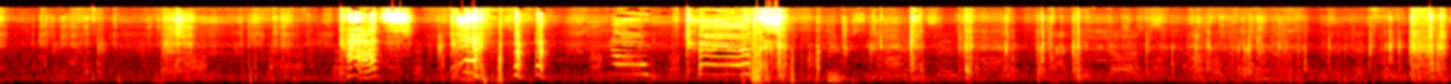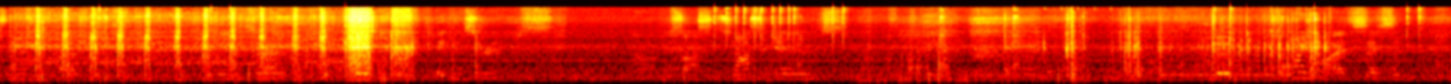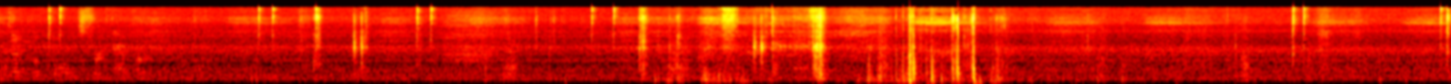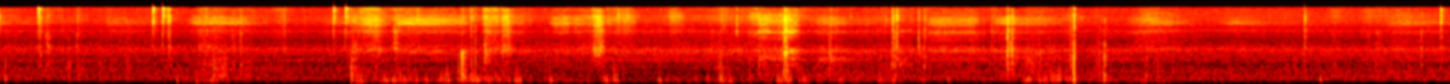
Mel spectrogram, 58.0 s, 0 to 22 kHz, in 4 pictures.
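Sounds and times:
inkjet printer whirring and clicking: 0:09.1 - 0:18.7.

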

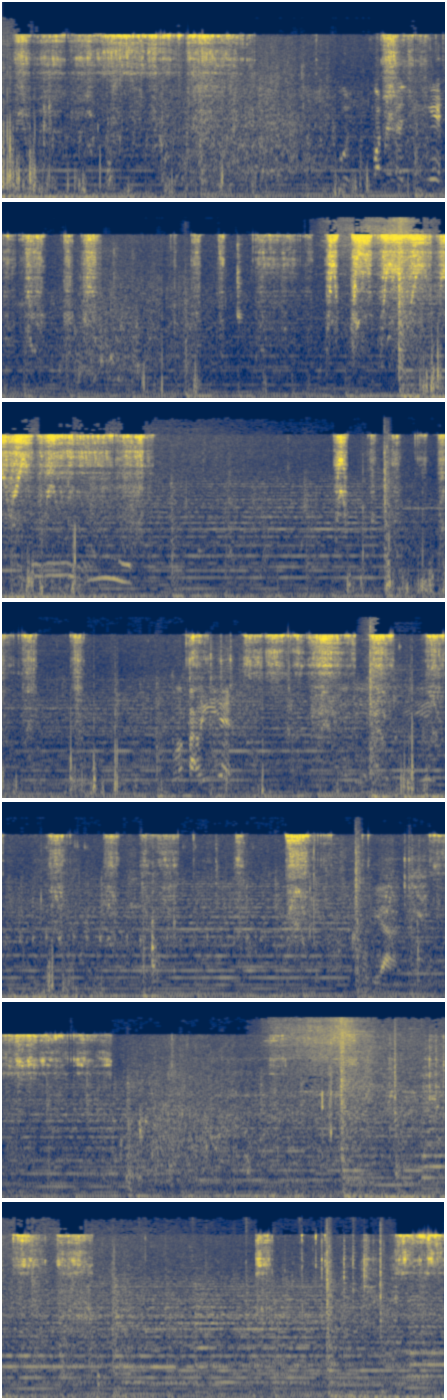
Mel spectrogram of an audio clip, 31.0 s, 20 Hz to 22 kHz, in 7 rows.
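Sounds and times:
wind on microphone: 0:00.0 - 0:04.2, 0:05.4 - 0:11.1, 0:12.2 - 0:15.0, 0:15.8 - 0:19.2
boat engine rumble: 0:00.0 - 0:31.0
fishing reel clicking: 0:00.1 - 0:02.4, 0:04.1 - 0:05.4, 0:06.5 - 0:10.4, 0:12.2 - 0:14.1, 0:15.6 - 0:21.0, 0:21.9 - 0:23.3, 0:26.4 - 0:27.5, 0:29.0 - 0:31.0
low rumble: 0:07.4 - 0:22.0.

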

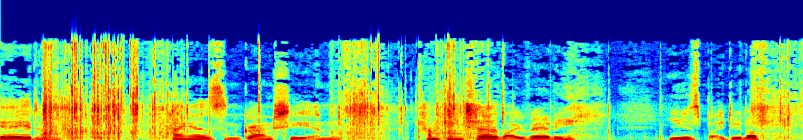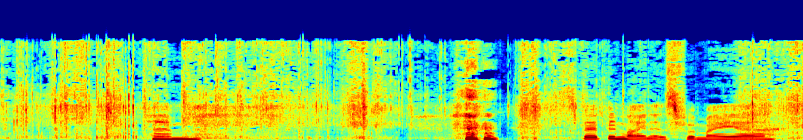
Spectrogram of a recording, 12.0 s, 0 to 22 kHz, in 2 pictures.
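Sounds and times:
gear rustling in a box: 0:02.6 - 0:03.8, 0:05.6 - 0:12.0.

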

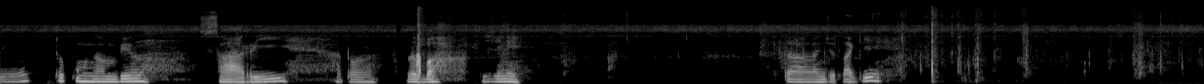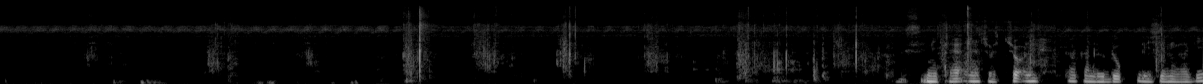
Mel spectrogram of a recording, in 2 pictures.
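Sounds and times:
high-pitched insect drone: 0:00.0 - 0:24.0
footsteps in undergrowth: 0:03.9 - 0:24.0.

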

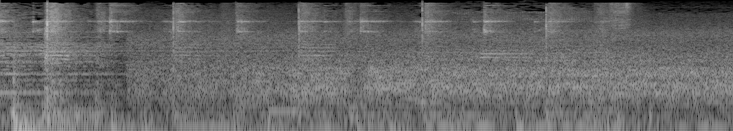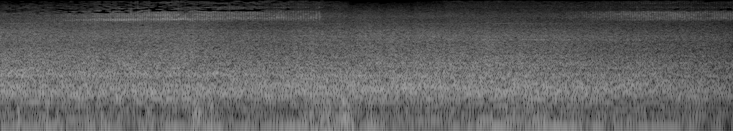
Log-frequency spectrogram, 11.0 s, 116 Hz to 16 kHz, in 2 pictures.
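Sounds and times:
electric train humming: 0:00.0 - 0:11.0.

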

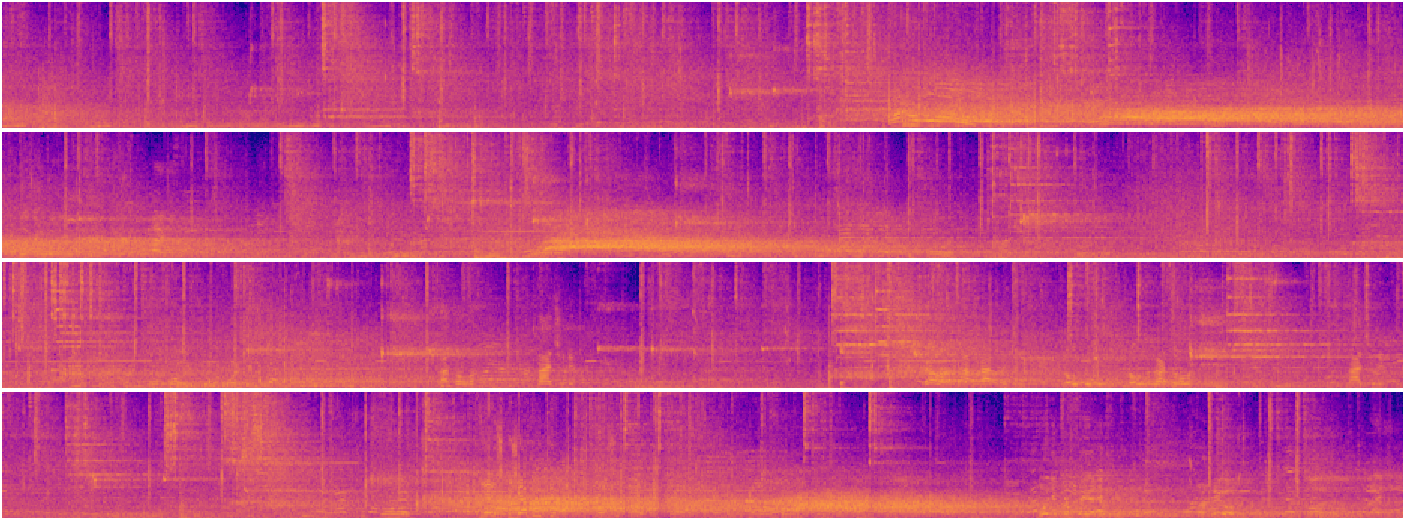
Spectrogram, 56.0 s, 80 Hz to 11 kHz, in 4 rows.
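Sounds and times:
shoes stamping and squeaking: 0:06.6 - 0:08.7, 0:30.0 - 0:32.5.

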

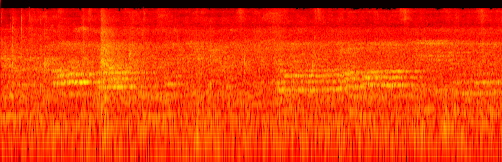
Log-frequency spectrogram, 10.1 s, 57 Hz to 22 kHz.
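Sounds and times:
rumbling hum of mall hall: 0:00.0 - 0:10.0.

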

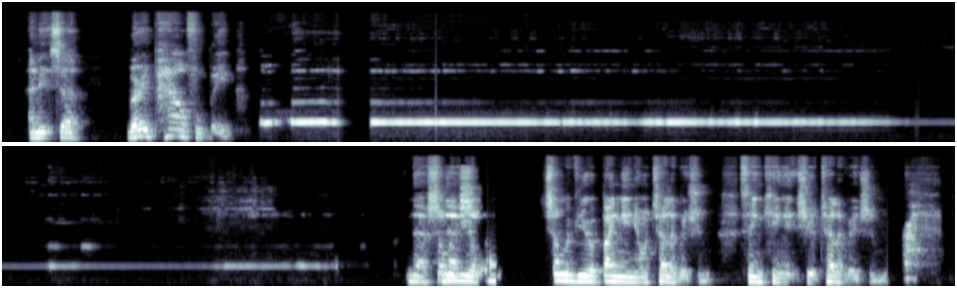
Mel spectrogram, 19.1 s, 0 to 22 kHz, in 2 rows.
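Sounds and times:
man singing steady pure tone: 0:13.7 - 0:14.4.

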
